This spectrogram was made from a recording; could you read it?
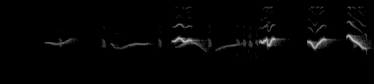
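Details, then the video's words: Silver-eared mesia singing: a series of clear whistled notes, some level and some sharply rising or falling, growing louder toward the end and given in quick separate phrases. No other sounds. "Chim Ngũ Sắc Hót - tiếng chim ngũ sắc hót"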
